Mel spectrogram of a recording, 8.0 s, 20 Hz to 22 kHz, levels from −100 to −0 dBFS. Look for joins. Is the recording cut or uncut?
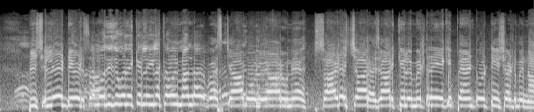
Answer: cut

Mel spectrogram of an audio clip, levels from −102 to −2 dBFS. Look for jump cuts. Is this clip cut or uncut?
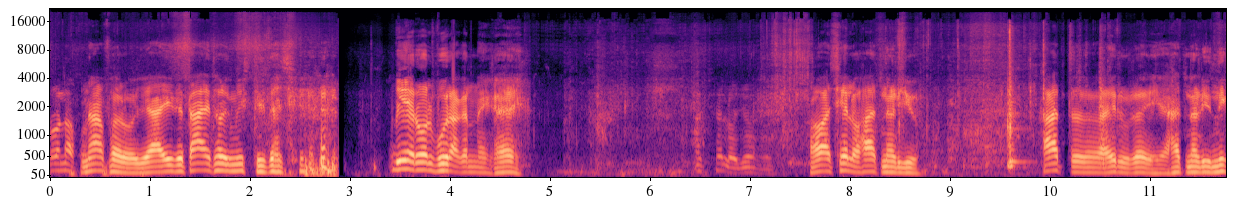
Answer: cut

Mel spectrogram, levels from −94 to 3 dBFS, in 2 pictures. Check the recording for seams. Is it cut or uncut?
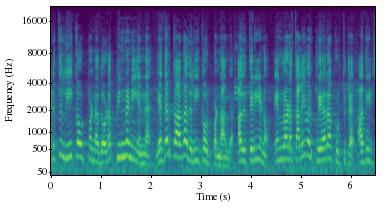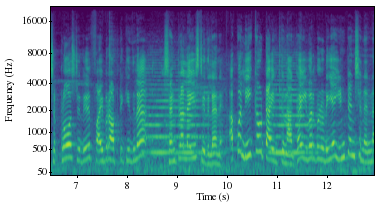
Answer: cut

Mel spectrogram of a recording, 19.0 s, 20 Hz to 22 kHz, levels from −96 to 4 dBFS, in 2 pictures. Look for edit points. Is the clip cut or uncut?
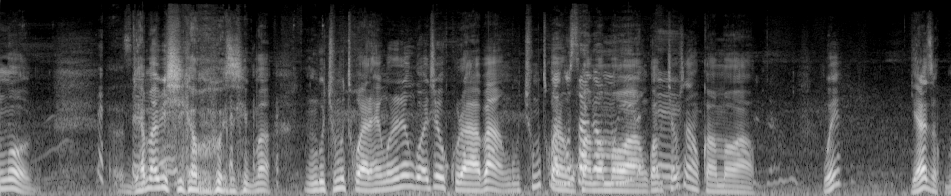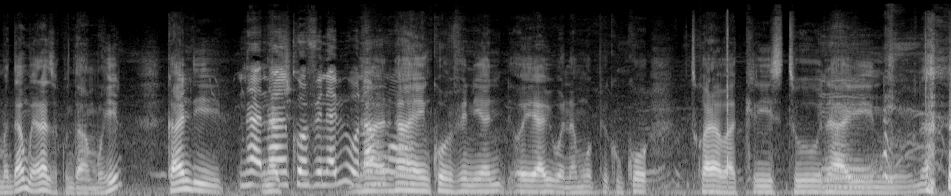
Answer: uncut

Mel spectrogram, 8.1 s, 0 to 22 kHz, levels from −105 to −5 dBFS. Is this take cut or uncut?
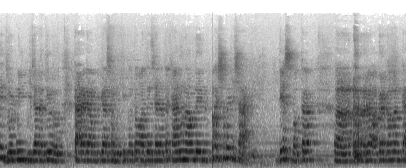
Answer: cut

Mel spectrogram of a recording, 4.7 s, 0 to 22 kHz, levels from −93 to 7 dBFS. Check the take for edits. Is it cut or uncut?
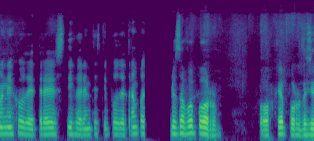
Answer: cut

